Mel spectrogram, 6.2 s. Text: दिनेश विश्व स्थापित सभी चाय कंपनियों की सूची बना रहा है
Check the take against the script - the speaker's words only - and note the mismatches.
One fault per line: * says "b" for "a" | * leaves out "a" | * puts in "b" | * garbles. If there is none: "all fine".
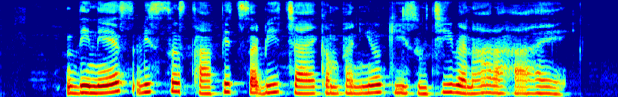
all fine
